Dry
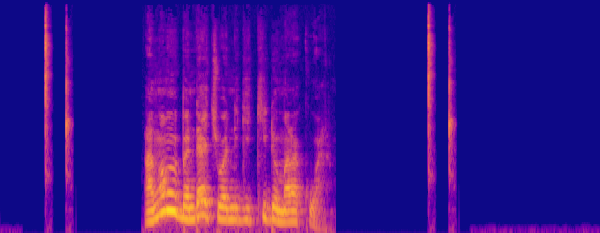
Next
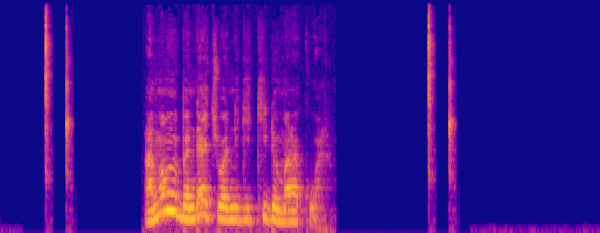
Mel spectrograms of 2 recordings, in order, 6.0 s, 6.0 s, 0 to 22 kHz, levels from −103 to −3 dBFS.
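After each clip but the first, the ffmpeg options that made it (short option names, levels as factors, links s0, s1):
-af "aecho=1:1:5.8:0.74"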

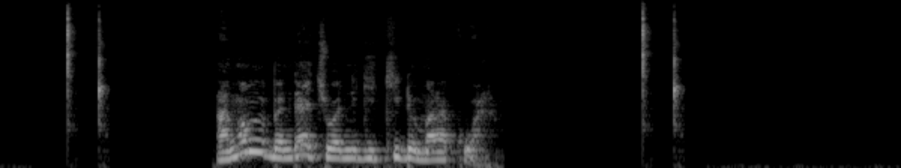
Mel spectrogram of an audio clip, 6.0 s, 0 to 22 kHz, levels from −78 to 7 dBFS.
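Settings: -af "acompressor=threshold=0.0562:ratio=5"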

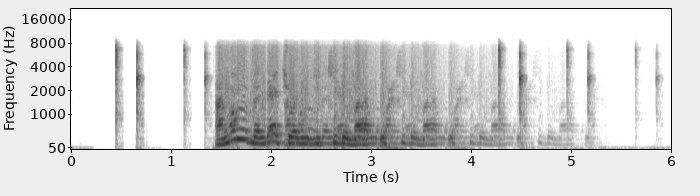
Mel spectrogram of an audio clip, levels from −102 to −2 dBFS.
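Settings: -af "acrusher=bits=3:mode=log:mix=0:aa=0.000001,aecho=1:1:683|1366|2049:0.282|0.0648|0.0149,aresample=16000,aresample=44100"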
